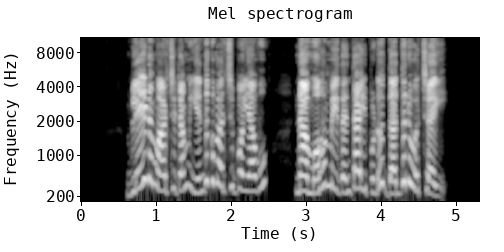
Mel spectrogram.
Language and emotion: Telugu, angry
